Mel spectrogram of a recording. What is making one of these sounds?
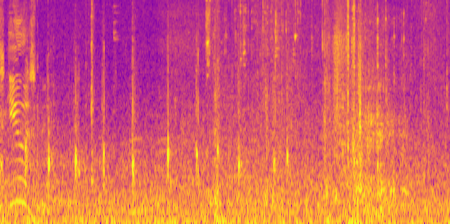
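Horse hooves clop slowly on cobblestones.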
